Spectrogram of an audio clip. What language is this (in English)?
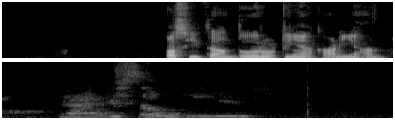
Punjabi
